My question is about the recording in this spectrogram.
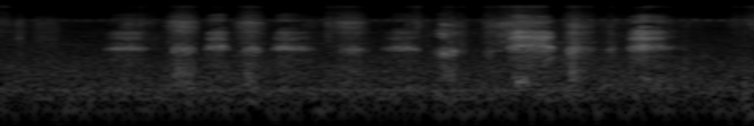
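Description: Puppy whining in a string of short, high whimpers, about a dozen in quick succession, with louder ones a few seconds in.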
